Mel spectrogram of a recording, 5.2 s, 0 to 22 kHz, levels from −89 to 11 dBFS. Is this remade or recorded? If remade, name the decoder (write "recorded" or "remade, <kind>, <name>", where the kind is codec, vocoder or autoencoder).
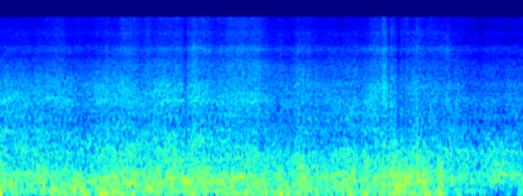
remade, autoencoder, DAC-VAE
